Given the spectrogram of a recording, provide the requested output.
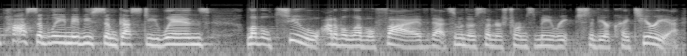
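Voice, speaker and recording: A woman with an American accent presenting a live TV weather forecast and news in a broadcast style. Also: mid-range voice.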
